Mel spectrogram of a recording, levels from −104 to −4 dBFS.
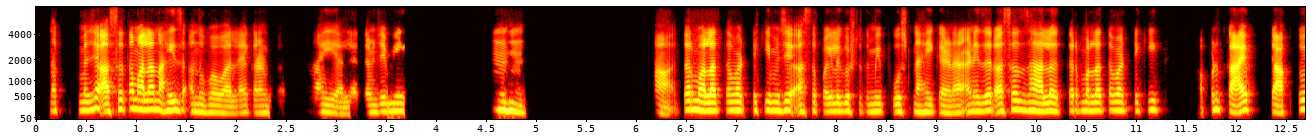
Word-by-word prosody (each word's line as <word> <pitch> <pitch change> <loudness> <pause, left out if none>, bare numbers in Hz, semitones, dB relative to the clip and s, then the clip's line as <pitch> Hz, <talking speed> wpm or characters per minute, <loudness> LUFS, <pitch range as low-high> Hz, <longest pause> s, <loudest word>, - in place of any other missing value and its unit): न - - -4 0.2
म्हणजे 180 +5 -1
असं 160 +5 +5
तर 215 - +1
मला 200 -1 +7
नाहीच 180 0 +1
अनुभव 150 -2 -4
आलाय 130 +1 -2
कारण 140 -1 -5 0.5
नाही 150 -1 -4
आलाय 120 -1 -7
म्हणजे 145 +3 -4
मी 165 0 -3 0.9
हं, 185 - +2
हं. 155 - -3 1.3
हां, - - -1
तर 195 0 +2
मला 175 -2 +7
तर 180 - -3
वाटतं, 180 -1 -2
की 185 - -3
म्हणजे 180 +1 +1
असं 155 +1 -1
पहिली 160 +1 -1
गोष्ट 170 0 -5
तुम्ही 160 +1 -5
पोस्ट 155 0 -4
नाही 145 0 -2
करणार 140 -1 -1
आणि 165 +1 0
जर 180 +1 +1
असं 190 +4 +1
झालं 170 -1 +3
तर 175 - -3
मला 175 0 +2
तर 180 - -5
वाटतं, 180 0 -3
की 195 -1 -6 0.4
आपण 195 - -6
काय - - +9 0.2
टाकतो 135 +9 +2
170 Hz, 195 wpm, -26 LUFS, 150-180 Hz, 1.3 s, काय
